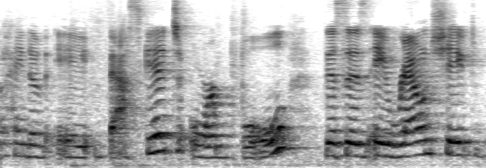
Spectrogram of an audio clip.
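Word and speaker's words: boule: The first word is a bowl, not to be confused with a mixing bowl, but a bowl.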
